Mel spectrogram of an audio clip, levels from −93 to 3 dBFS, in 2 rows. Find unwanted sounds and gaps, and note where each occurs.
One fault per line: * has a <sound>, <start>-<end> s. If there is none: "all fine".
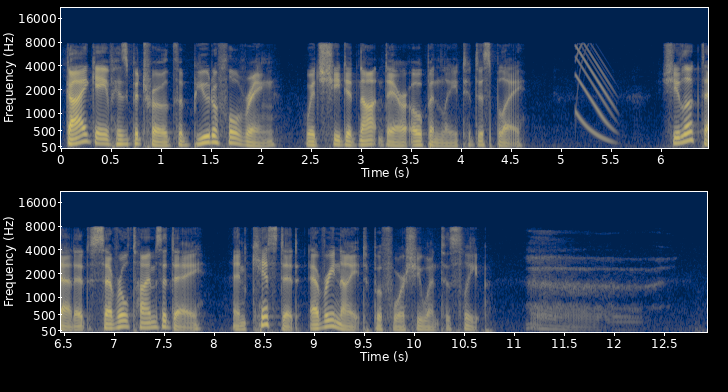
* has a chirp, 5.1-5.6 s
* has a sigh, 11.1-12.6 s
